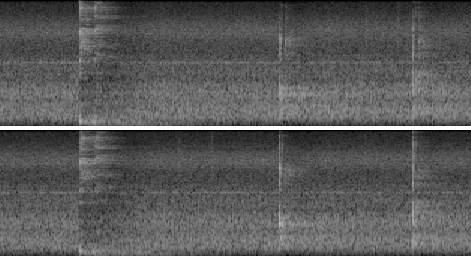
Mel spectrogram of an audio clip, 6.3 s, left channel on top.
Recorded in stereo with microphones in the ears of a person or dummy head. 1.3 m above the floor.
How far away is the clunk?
About 1.3 m.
